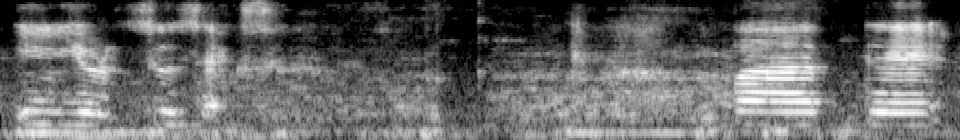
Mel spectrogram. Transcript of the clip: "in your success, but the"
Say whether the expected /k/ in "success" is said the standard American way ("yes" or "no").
no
